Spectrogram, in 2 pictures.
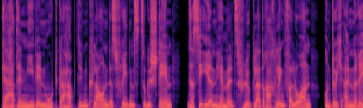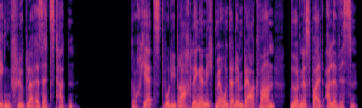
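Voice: mid-range voice, normal speed, fairly bright tone, no room sound. Dry, close audiobook narrator. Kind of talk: scripted fantasy narration.

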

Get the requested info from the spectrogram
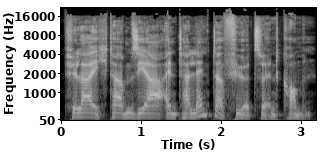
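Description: Narrator voicing a dry, calm sea dragon. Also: medium pitch, no echo, natural voice. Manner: dry, measured. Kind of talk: audiobook character voice.

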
